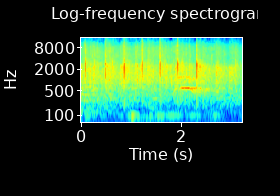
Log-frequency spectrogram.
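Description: Audience applause fills the space with dense, steady clapping from a crowd, a few sharper claps standing out, a brief tone rising in the middle, sustained for a few seconds.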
